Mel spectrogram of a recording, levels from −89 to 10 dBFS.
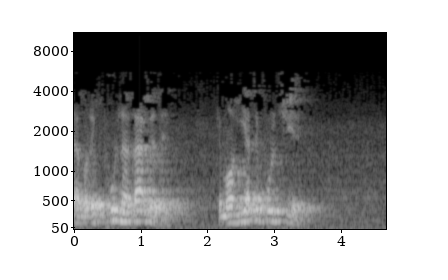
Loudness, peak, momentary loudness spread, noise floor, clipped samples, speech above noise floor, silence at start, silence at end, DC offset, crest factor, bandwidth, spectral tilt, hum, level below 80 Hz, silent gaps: -14 LUFS; 0 dBFS; 17 LU; -39 dBFS; under 0.1%; 26 dB; 0 s; 0.5 s; under 0.1%; 16 dB; 5.4 kHz; -12.5 dB/octave; none; -46 dBFS; none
